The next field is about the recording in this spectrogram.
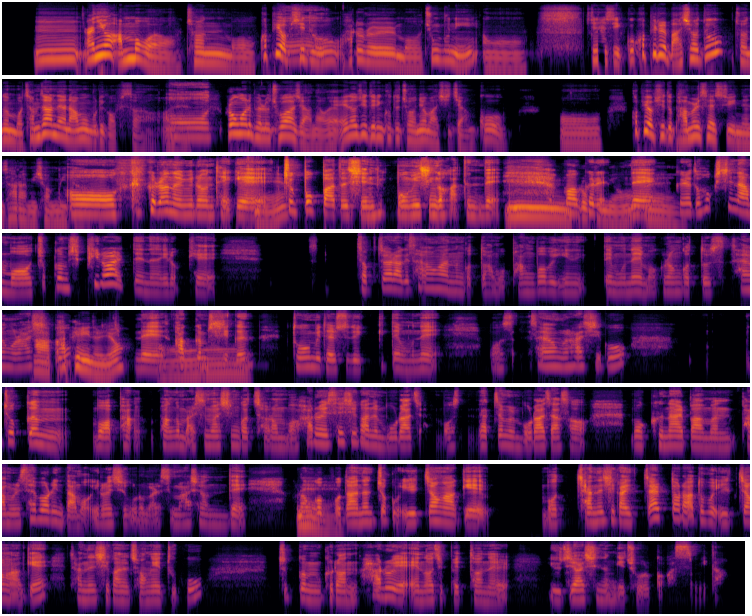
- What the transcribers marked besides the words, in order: laugh; other background noise; tapping
- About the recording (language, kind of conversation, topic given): Korean, advice, 수면과 짧은 휴식으로 하루 에너지를 효과적으로 회복하려면 어떻게 해야 하나요?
